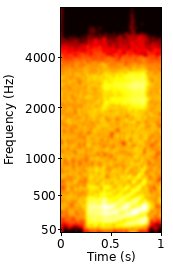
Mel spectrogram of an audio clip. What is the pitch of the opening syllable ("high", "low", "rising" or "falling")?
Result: rising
